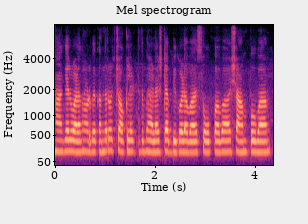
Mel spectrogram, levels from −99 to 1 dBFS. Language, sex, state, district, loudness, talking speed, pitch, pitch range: Kannada, female, Karnataka, Bidar, -16 LUFS, 150 wpm, 195 Hz, 190-200 Hz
